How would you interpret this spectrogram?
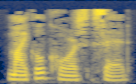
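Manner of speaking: ordinary delivery, nothing marked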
